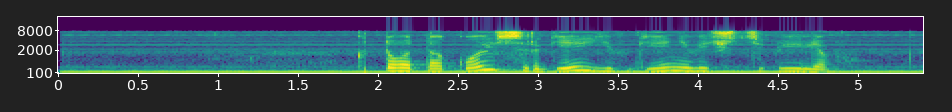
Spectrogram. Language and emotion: Russian, neutral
